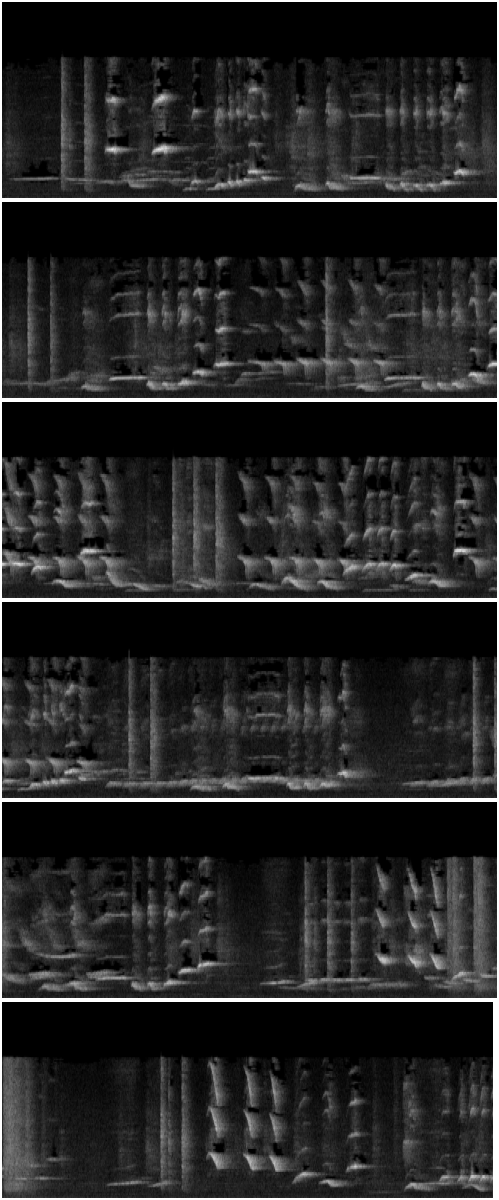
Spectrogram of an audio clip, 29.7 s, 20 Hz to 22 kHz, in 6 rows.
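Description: Male white-rumped shama singing a long, varied song of whistles, chattering phrases and rapid repeated notes, with short pauses between phrases. A brief rustle comes about 25 seconds in.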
